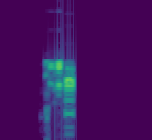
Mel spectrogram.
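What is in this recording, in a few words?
Police Southwest District Tac, radio; Raleigh; Tac 1; p25; wake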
